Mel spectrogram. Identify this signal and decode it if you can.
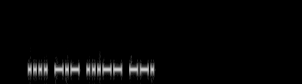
Morse code, heard as a keyed tone, about 46 wpm, 700 Hz. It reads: HK3G
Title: DXCC-100 Call Signs - 4 Characters - Repeated 3x - 45wpm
